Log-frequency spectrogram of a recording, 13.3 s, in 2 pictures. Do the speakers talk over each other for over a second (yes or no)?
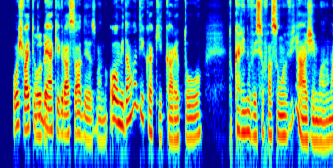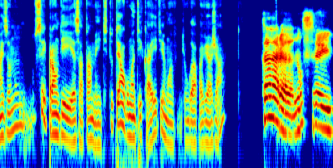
no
